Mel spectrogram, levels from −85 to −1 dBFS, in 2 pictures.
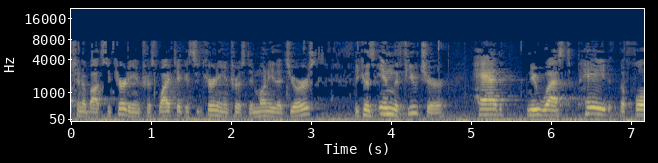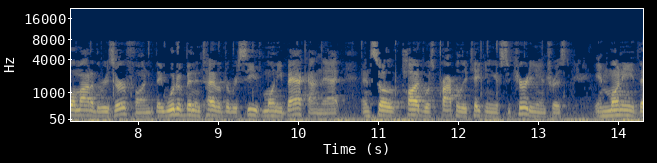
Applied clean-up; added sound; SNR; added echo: none; none; none; none.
